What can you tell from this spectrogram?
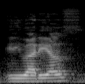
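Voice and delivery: loud call to the room. Real, not acted. Asking chat what changed, calling out loudly.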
